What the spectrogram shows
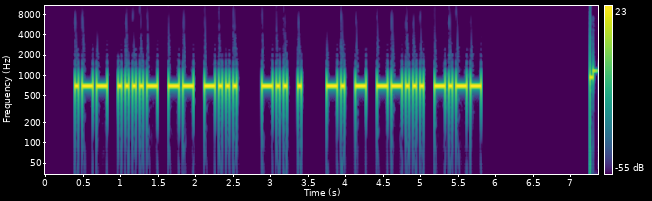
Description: Morse code, heard as a keyed tone, about 25 wpm, 700 Hz. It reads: W4MB DE NT7Y
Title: USA Callsign DE Callsign - 4 Characters - 25wpm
